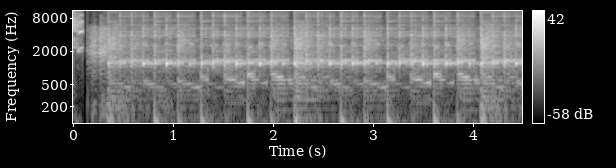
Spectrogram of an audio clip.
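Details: Electronic dance music with a thumping beat and a sustained synth tone; no animal calls are heard.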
